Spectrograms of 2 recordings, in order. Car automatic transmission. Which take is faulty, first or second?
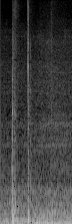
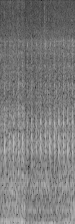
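second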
